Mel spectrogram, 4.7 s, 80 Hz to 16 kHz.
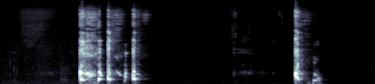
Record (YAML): cough_length: 4.7 s
cough_amplitude: 32768
cough_signal_mean_std_ratio: 0.24
survey_phase: beta (2021-08-13 to 2022-03-07)
age: 45-64
gender: Female
wearing_mask: 'No'
symptom_cough_any: true
symptom_runny_or_blocked_nose: true
symptom_sore_throat: true
symptom_fatigue: true
symptom_fever_high_temperature: true
symptom_headache: true
symptom_onset: 4 days
smoker_status: Never smoked
respiratory_condition_asthma: false
respiratory_condition_other: false
recruitment_source: Test and Trace
submission_delay: 1 day
covid_test_result: Positive
covid_test_method: RT-qPCR
covid_ct_value: 14.3
covid_ct_gene: ORF1ab gene
covid_ct_mean: 14.5
covid_viral_load: 18000000 copies/ml
covid_viral_load_category: High viral load (>1M copies/ml)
